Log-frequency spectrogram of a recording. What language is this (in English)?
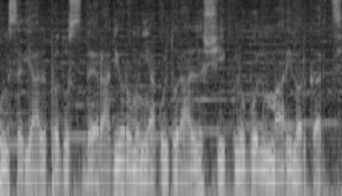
Romanian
